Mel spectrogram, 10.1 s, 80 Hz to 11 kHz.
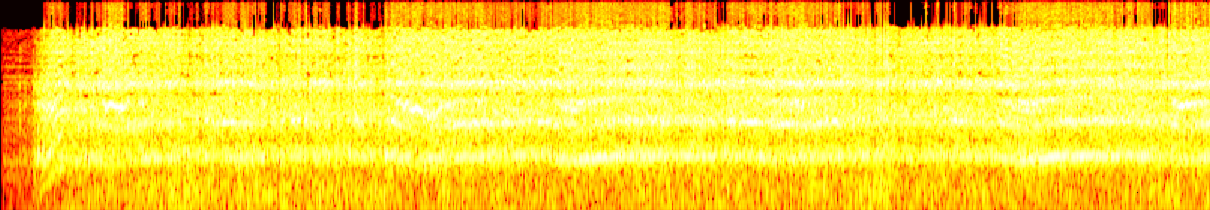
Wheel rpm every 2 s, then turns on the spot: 160, 230, 230, 230, 230.
none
